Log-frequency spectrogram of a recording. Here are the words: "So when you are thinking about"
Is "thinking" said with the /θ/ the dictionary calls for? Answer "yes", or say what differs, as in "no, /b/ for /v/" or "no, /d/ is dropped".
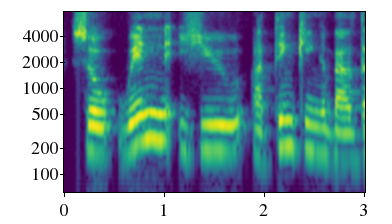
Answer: yes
